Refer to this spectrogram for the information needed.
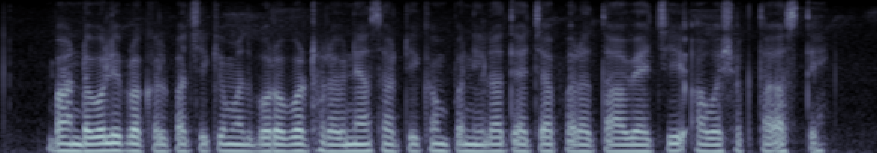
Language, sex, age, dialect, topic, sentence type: Marathi, male, 18-24, Northern Konkan, banking, statement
